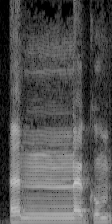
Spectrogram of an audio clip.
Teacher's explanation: അന്നക്കും നൂൻ മുഷദ്ദദ മണിച്ചുകൊണ്ട് ഉച്ചരിക്കണം.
